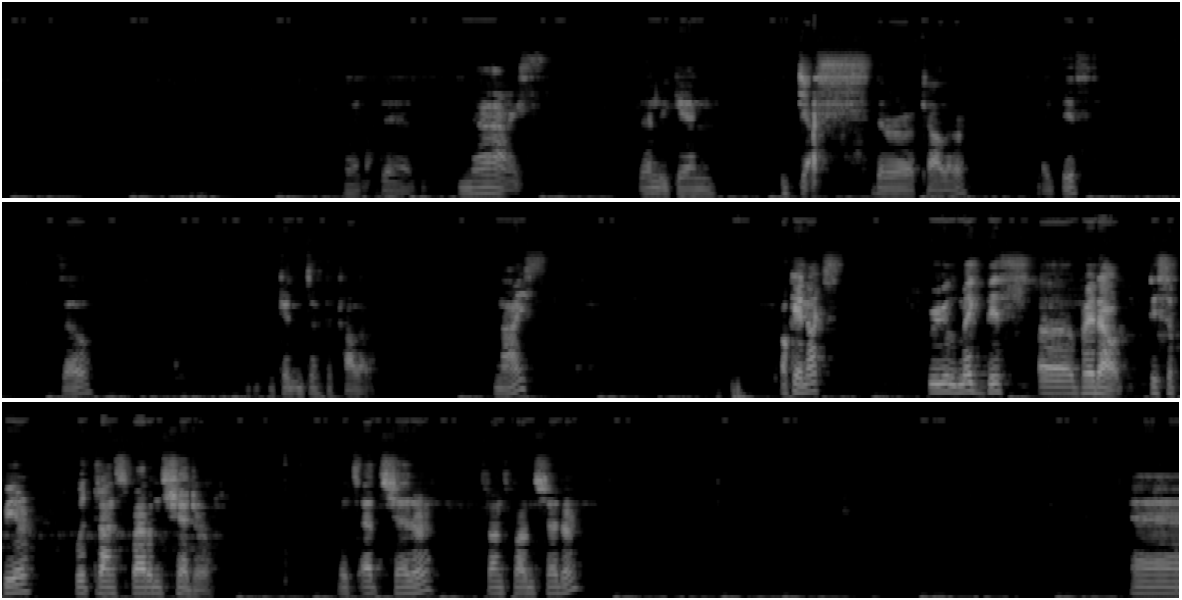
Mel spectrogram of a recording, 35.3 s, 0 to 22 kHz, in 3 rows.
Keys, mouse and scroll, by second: 3.7-5.8 middle drag, 7.2-11.1 drag, 12.7 middle click, 18.8 middle click, 26.4 shift+a, 33.5-35.3 drag.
